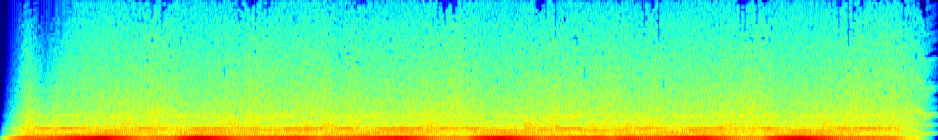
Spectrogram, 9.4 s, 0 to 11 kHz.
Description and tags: GL 03 filt1
Processed ground loop
loop, processed, ground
